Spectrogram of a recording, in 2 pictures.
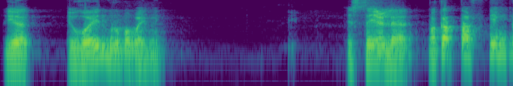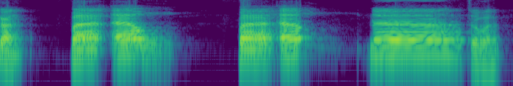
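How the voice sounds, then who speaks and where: A man teaching Quran recitation. He explains the rules and chants the verses slowly and drawn out. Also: medium pitch, sing-song. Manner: laughs while telling an anecdote. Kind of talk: tajweed lesson with recitation. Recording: echoey hall, dull lo-fi sound.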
